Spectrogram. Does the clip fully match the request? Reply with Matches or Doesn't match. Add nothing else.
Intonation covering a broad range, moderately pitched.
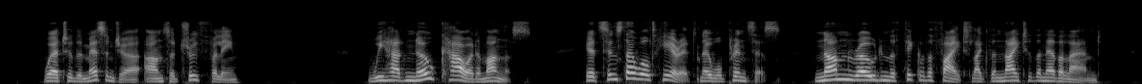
Matches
